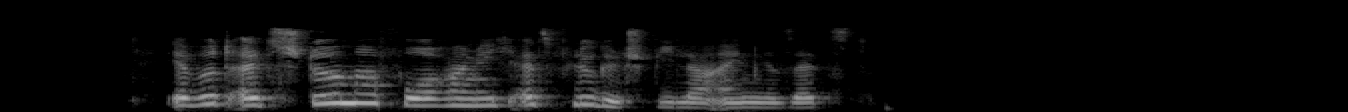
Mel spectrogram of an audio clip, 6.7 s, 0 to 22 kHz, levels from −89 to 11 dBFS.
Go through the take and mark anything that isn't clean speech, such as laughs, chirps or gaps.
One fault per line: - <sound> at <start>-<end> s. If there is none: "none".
none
